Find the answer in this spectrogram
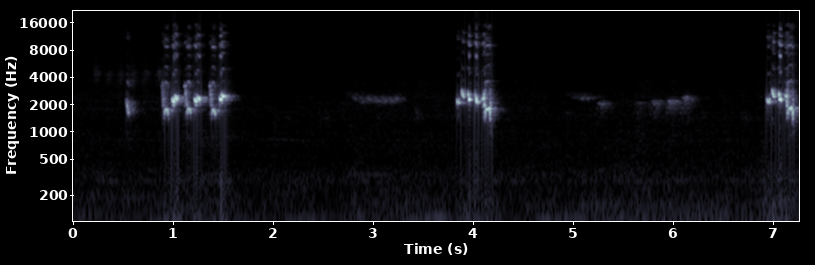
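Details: Energetic yellow-vented bulbul song aimed at provoking other bulbuls: three bursts of bubbly, liquid chattering notes about every three seconds, with faint soft whistles between them.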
